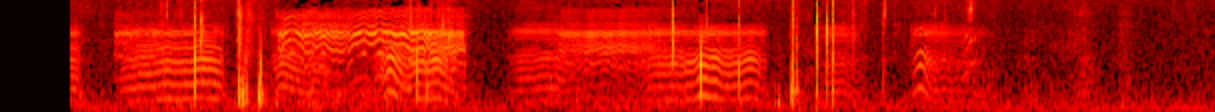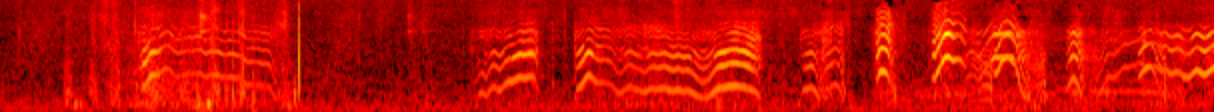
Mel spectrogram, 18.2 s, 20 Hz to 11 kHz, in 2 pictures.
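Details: Newborn Shih Tzu-Bichon puppies, 4 days old, squeak and whine in high, wavering, rising-and-falling cries with sharp clicks between.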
